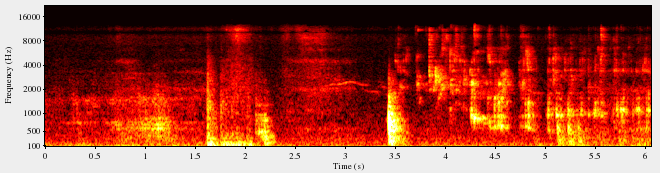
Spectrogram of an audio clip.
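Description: Lager poured from a glass bottle into a pint glass: a faint splashing trickle with fizzing as the head forms, and a single knock about halfway through.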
